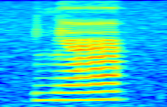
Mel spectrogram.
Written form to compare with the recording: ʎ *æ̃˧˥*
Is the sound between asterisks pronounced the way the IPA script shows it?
no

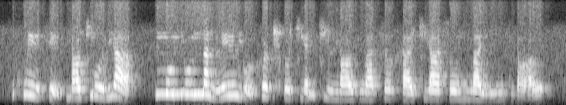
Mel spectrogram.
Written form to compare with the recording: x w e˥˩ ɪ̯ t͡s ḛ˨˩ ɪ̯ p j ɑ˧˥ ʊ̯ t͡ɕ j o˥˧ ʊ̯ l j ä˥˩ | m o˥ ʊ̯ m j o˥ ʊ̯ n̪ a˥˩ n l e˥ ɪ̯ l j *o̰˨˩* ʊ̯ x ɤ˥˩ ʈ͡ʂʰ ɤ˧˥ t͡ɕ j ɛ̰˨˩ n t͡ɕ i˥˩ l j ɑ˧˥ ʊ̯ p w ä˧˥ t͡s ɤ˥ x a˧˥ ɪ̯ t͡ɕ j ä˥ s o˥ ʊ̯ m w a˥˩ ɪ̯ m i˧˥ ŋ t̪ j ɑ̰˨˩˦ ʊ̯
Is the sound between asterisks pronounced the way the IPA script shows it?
yes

